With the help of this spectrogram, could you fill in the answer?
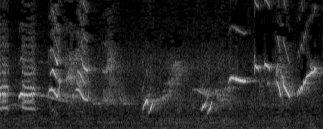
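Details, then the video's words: Oriental magpie-robin song in the konslet 'ngeplay adu mekanik' style, a lively mix of downslurred whistles, twittering runs and sharp chirps in uneven bursts, with no other sounds. "KACER KONSLET NGEPLAY ADU MEKANIK"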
